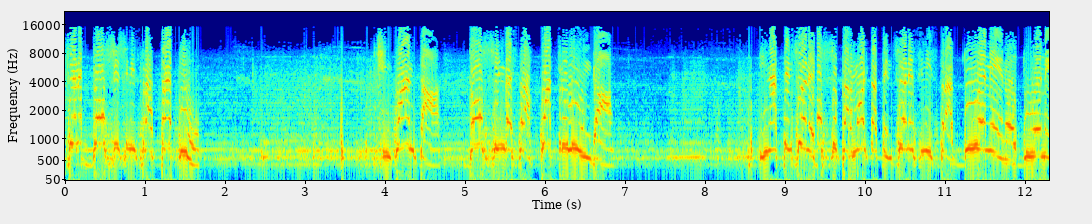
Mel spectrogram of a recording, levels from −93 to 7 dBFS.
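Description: Planar audio read as interleaved runs throughout: each 10.88 ms block of separated channels is played as alternating pairs, giving a robotic buzz at 91.9 Hz.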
